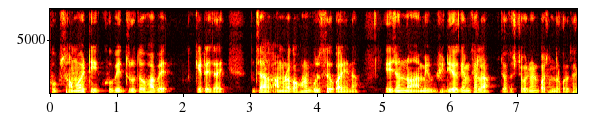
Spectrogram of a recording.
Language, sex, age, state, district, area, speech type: Bengali, male, 30-45, West Bengal, Jhargram, rural, spontaneous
